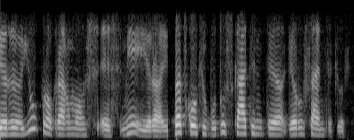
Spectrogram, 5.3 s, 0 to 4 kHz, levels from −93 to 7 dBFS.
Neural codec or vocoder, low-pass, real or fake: none; 3.6 kHz; real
